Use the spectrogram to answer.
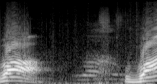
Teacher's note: व वा को बोलने के लिए हमें दांत और होठ दोनों का प्रयोग करना पड़ता है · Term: दंत और ओट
